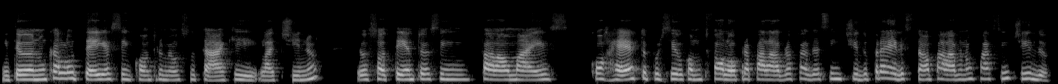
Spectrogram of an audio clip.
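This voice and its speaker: Woman, from Brazil, relaxed host, somewhat high voice, dry close sound. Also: brisk, dry recording. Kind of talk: casual conversation.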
